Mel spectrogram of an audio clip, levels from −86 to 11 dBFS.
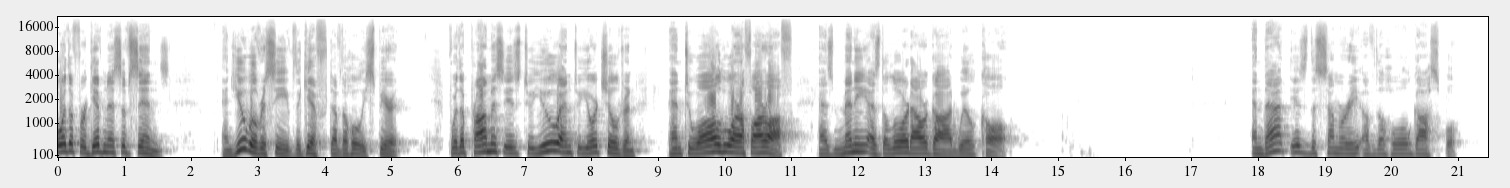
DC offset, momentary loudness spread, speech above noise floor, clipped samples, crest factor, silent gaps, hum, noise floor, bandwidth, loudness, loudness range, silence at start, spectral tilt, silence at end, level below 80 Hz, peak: under 0.1%; 15 LU; over 72 dB; under 0.1%; 18 dB; 2.28-2.32 s, 15.62-15.67 s, 15.83-15.88 s, 16.00-16.13 s, 16.64-16.77 s, 17.56-17.83 s; none; under -90 dBFS; 18.5 kHz; -19 LUFS; 11 LU; 0 s; -7 dB/octave; 0.5 s; -74 dBFS; -2 dBFS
